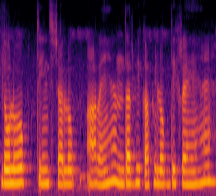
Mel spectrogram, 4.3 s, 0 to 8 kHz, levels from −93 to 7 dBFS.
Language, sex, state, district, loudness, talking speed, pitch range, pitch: Hindi, female, Bihar, Katihar, -18 LUFS, 210 wpm, 200-220 Hz, 210 Hz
